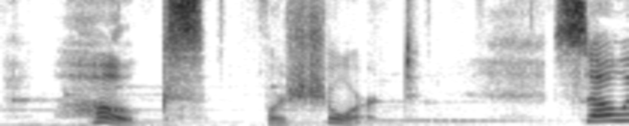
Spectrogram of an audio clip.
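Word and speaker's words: HOECS: online entrapment control system h o e CS pronounced hoax for short so it's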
